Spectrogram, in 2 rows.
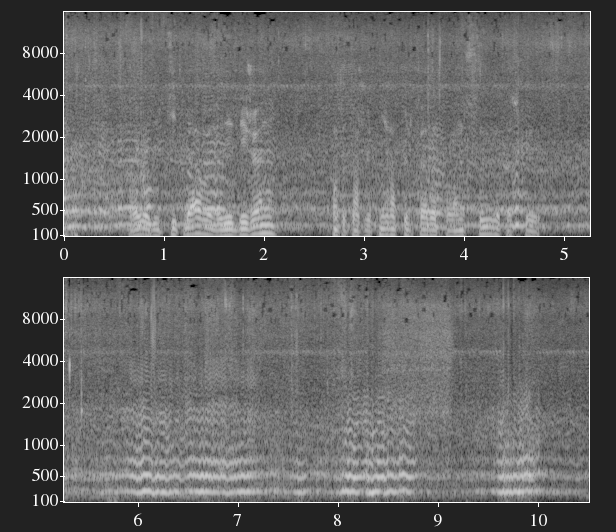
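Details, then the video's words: Colony hum from a drone-laying honey bee hive being rescued, 3 May 2021, after the introduced queen cells were destroyed; a man speaks at first, then a continuous, even, low-pitched buzz fills the second half. "Sauvetage ruche bourdonneuse"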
